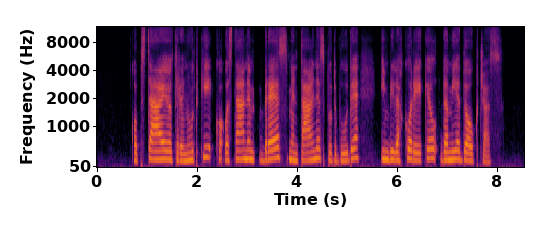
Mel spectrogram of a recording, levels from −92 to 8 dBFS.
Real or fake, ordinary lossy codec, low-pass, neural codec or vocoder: fake; Opus, 16 kbps; 10.8 kHz; codec, 24 kHz, 1 kbps, SNAC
